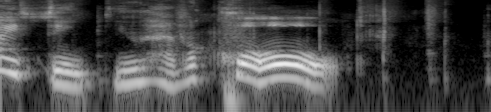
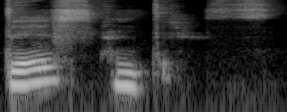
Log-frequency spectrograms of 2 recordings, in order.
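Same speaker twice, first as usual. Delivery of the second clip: whisper; 3 semitones lower, 11 dB quieter than usual. Real, not acted. Whispered intro to listener.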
